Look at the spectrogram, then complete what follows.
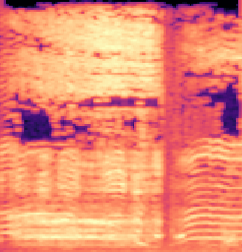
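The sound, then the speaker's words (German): Two children crying hard right after a paramedic gave them injections in the upper arm, at the Turkish-Syrian border during a refugee crisis; continuous loud wailing with a wavering pitch and a brief break near the middle. “Herzzerreißend heulen die beiden Kinder von Sarife. Gerade sind sie von einem türkischen Sanitäter gestochen worden, mit einer Spritze in den linken Oberarm.”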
